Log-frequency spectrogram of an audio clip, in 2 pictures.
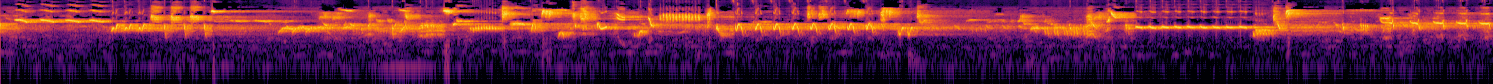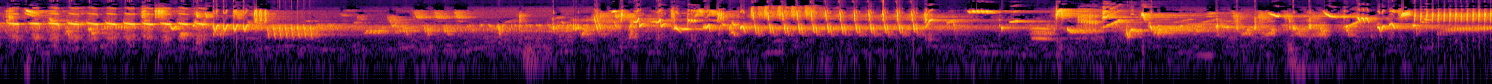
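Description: Songbird singing almost without pause: rapid trills and chirps, with a couple of brief lulls.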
